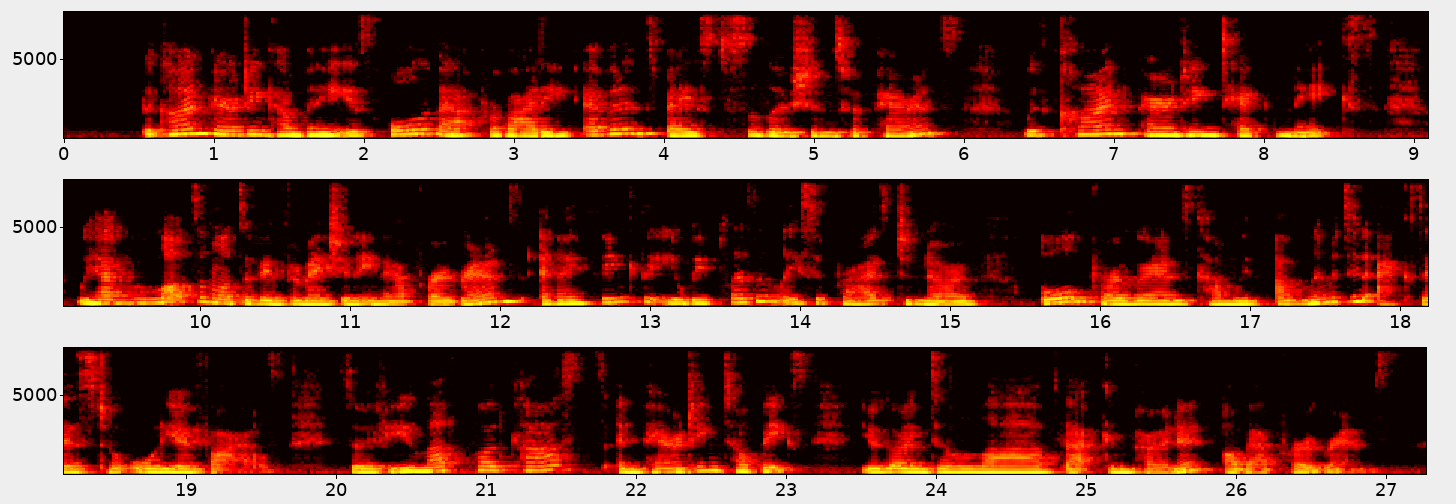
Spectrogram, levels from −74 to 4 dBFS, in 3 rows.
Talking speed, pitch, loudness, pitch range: 140 wpm, 210 Hz, -23 LUFS, 185-240 Hz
